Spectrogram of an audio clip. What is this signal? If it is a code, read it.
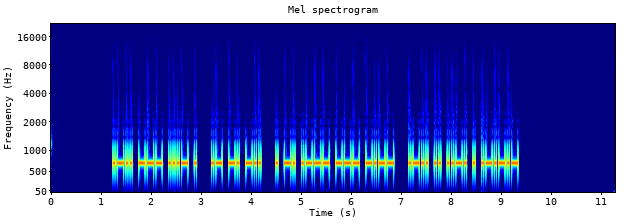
Morse code, heard as a keyed tone, about 28 wpm, 700 Hz. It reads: LOVE AND ENJOY LIFE.
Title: Sentences from Top 1000 Words - Review Part 5 - 28wpm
